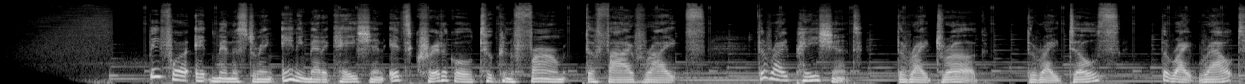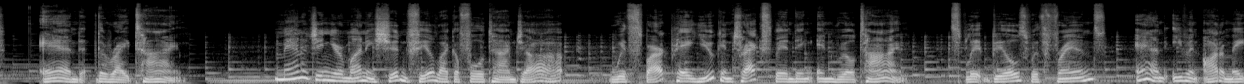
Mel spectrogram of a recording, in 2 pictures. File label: Narration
